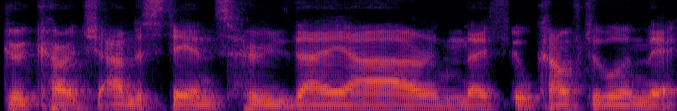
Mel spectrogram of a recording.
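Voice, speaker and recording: Here a man talks with a New Zealand accent. His pace is moderate. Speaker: podcast host. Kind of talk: casual interview.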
